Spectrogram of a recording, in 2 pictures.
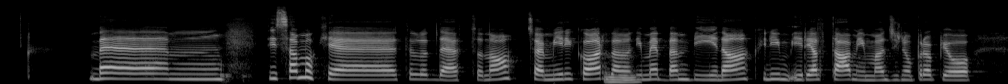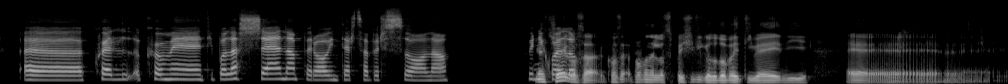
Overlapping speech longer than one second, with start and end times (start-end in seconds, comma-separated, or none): none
